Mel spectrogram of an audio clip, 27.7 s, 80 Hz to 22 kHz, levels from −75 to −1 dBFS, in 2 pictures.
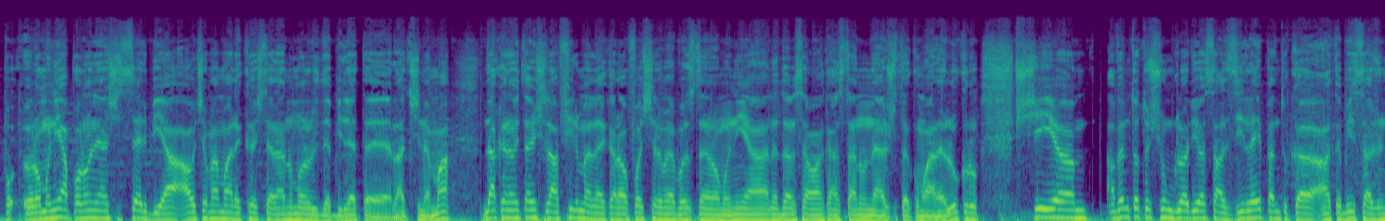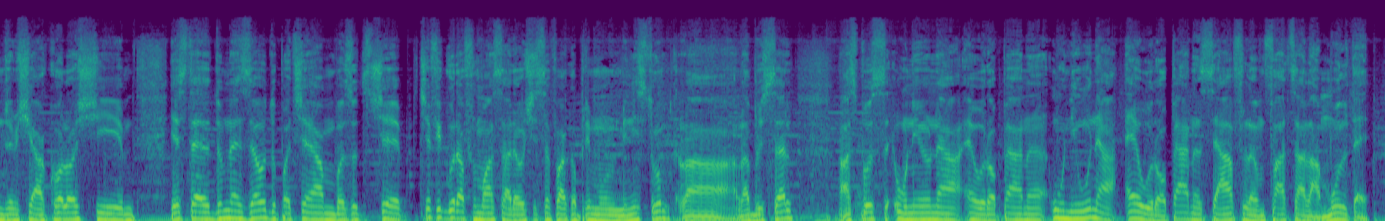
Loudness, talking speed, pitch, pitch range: -17 LUFS, 190 wpm, 115 Hz, 105-125 Hz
